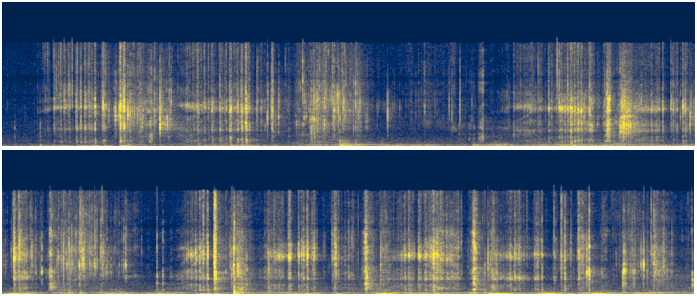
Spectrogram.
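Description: A palm-sized solid bar of dry yellow soap with a black painted coating is held in the hand and shaved into flakes with a metal utility knife blade. Repeated dry, crackly scraping strokes come through bright and crisp with a gritty, tearing texture, rising and falling in waves over a faint low hum.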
